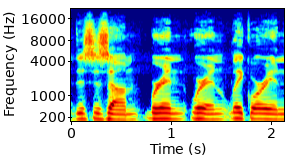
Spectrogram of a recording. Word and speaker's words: Lake Orion: This is we're in Lake Orion, Michigan, which is how you say it, not Lake Orion, like the rest of the world thinks it is.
